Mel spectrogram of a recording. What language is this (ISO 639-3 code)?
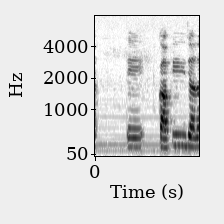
pan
